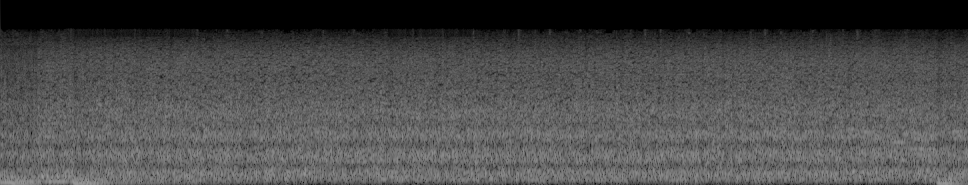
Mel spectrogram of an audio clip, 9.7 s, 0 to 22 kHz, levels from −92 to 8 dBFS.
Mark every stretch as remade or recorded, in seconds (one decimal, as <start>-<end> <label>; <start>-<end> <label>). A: 0.0-8.7 recorded; 8.7-9.7 remade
